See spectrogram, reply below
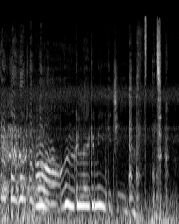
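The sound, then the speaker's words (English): A tiny horse named Gubnit, wearing a top hat, whinnies with a wavering, rising-and-falling pitch. The whinny lasts a couple of seconds and is fairly loud, over a steady hiss of background noise. “Look, children, play with your mother's tiny horse with a top hat on.”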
